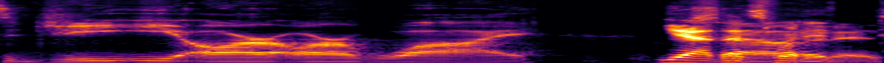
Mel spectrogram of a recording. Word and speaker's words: Gerry: It's Gary with an E. But it's spelled like Jerry. It's Gerry.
